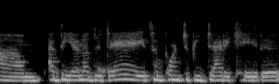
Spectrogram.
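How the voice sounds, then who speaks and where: A woman with a Spanish accent speaks at a very fast pace. Her voice is somewhat breathy. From Puerto Rico. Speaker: law professor. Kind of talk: interview.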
